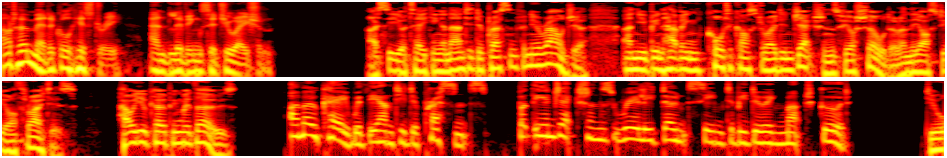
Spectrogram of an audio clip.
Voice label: Conversation; Bedside Manner Intermediate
